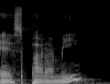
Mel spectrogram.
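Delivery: rising tune on Es para mí, climbing to mí. Showing a learner how to turn a statement into a question: rising question intonation. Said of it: "use the intonation of your voice".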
